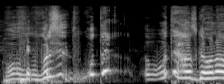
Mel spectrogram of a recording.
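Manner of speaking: high-pitched flustered sputter; getting all crazy. Retold or imitated. Fan stunned by meeting hockey player, freaking out. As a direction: act out a starstruck freak-out. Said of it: "I started getting all crazy".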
